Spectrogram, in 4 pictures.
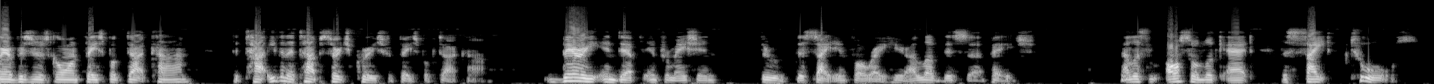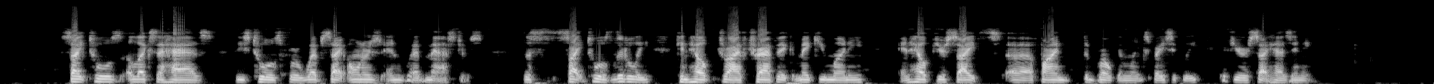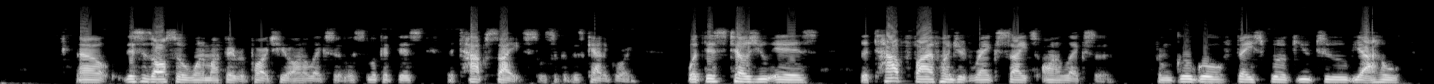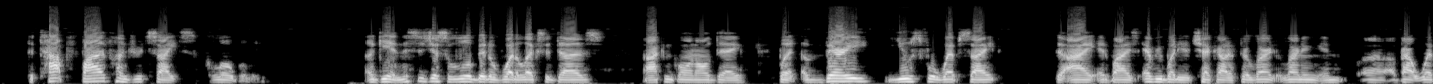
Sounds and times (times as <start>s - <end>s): Narration, monologue: 0.0s - 57.3s.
